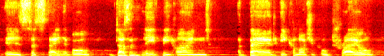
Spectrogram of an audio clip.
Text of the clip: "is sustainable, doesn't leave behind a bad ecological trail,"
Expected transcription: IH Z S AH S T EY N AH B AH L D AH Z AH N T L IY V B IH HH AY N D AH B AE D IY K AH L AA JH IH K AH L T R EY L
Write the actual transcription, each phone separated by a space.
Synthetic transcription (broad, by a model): IH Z S AH S T EY N AH B AH L D AH Z AH N T L IY V B IH HH AY N D AH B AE D IY K AH L AA JH IH K AH L T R EY L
